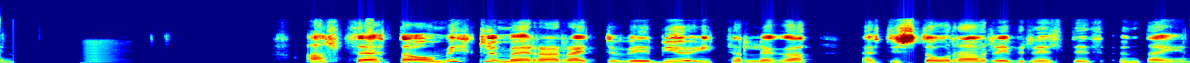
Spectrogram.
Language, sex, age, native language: Icelandic, female, 40-49, Icelandic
